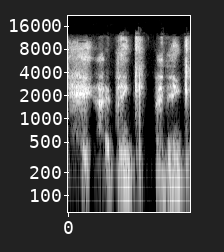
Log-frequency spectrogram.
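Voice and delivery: low, hushed, kept-down whisper. Speaker demonstrates how they talk aloud but whisper, whispering low. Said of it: "so you're just whispering kind of down low".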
